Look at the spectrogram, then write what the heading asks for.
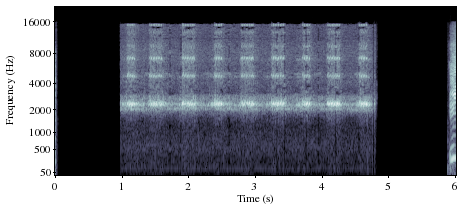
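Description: Cricket chirping sound effect: a steady high trill pulsing about twice a second for roughly four seconds. Just before the end, a loud shouted 'yeet' sound effect begins.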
